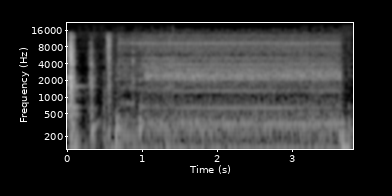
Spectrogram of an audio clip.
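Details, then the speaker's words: No-start car with silent fuel pump, after tapping the pump harder, key on: a few taps then thin steady hum about three seconds and stops; failing pump revived by knocking, engine then starts immediately, pump replacement confirmed needed. "that humming sound you just heard is the fuel pump coming back to life."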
